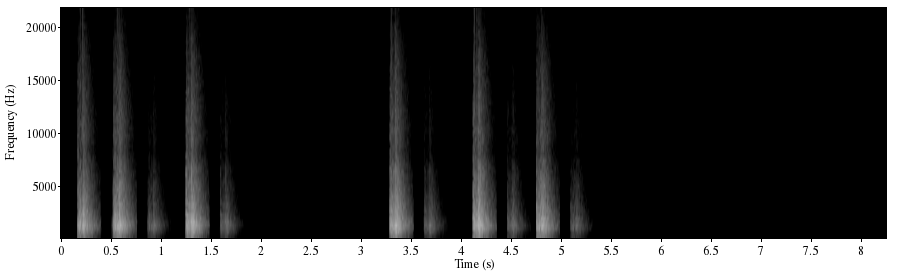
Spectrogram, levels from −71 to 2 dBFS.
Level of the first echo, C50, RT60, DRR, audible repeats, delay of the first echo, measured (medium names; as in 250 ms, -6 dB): -19.0 dB, no reverb, no reverb, no reverb, 1, 342 ms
